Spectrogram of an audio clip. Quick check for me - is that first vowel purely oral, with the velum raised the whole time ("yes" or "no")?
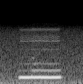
no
